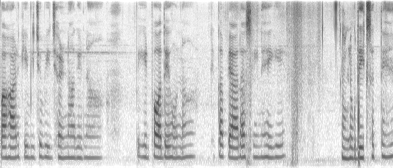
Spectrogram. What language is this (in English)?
Hindi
